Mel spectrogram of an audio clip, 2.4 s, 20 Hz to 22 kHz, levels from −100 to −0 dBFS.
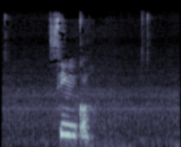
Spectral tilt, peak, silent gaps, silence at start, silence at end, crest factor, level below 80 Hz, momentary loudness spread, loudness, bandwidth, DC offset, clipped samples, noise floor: -2.5 dB/octave; -16 dBFS; none; 0.65 s; 1.15 s; 18 dB; -72 dBFS; 24 LU; -30 LUFS; 16.5 kHz; under 0.1%; under 0.1%; -61 dBFS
